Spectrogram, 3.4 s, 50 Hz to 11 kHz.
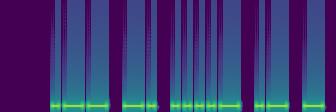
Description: Morse code, heard as a keyed tone, about 21 wpm, 700 Hz. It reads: WN4AT
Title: 2023 SOTA Chaser Call Signs - 20wpm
